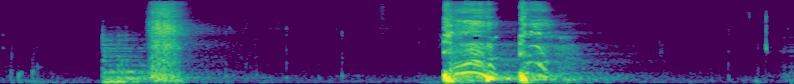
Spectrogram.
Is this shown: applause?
no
